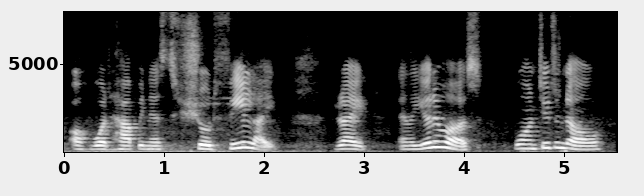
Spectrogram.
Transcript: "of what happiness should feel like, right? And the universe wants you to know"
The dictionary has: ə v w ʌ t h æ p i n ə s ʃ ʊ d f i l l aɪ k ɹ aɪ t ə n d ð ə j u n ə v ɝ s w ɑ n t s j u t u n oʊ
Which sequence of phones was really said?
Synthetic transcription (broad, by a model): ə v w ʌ t h æ p i n ə s ʃ ʊ d f i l l aɪ k ɹ aɪ t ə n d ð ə j u n ə v ɝ s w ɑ n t j u t u n oʊ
